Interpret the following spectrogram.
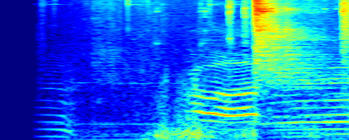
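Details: Black Angus cattle from a herd on a northeast Kansas farm, released into spring pasture: a harmonic moo opening low, then rising into a louder, higher drawn-out bellow, with broadband rustling behind it.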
